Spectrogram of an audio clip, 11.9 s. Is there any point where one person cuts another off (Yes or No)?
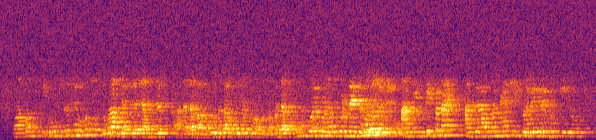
Yes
